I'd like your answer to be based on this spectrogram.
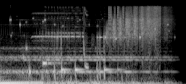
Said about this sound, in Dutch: Wat je hoorde is het zogenaamde soundlogo van audiodescriptie. Als je dat soundlogo op je televisie hoort, weet je dat je het betreffende programma kunt meekijken met audiodescriptie via de Earcatch app.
